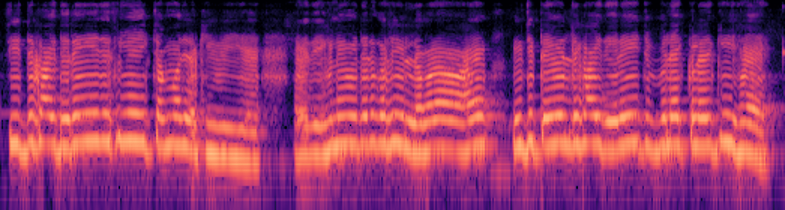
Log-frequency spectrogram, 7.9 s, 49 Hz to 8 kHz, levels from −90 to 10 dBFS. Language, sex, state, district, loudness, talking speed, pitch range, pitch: Hindi, male, Uttarakhand, Tehri Garhwal, -14 LUFS, 215 wpm, 215-245 Hz, 235 Hz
